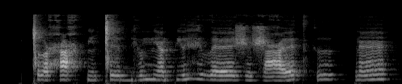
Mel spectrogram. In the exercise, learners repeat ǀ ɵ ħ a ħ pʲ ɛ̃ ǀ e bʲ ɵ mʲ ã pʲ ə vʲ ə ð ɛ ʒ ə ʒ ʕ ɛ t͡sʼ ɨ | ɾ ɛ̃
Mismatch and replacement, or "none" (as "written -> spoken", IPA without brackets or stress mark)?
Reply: none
